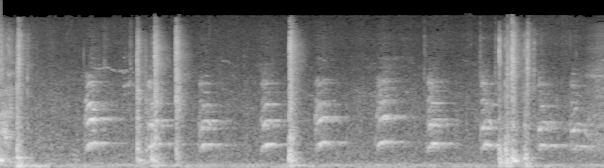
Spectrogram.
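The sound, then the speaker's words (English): Sniffer dogs checking empty boxes and crates on a ship bark in a rapid, excited series of short, pitched yelps, mixed with sharp knocks and clatter like wooden crates being bumped. “Let the dogs check those empty boxes and crates over there.”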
